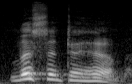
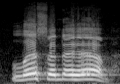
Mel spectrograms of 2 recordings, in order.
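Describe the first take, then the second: First: Said in the usual way. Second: Louder and higher, a divine command; God ordering the disciples to listen. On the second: Pretend. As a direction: boom it down from the cloud.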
